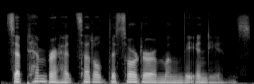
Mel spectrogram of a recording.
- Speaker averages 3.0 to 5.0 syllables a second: No, 5.7 syllables/s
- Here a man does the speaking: Yes, male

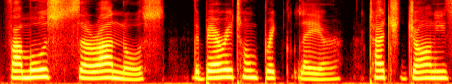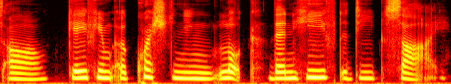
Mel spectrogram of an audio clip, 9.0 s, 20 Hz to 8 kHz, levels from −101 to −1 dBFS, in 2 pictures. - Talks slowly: Yes, slow, 120 wpm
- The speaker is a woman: Yes, female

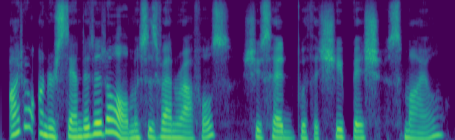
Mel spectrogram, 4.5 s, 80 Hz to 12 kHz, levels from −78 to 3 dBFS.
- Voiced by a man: No, female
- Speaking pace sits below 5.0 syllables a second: Yes, 4.8 syllables/s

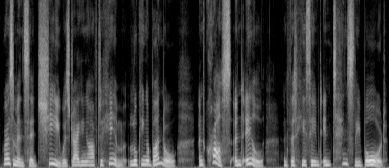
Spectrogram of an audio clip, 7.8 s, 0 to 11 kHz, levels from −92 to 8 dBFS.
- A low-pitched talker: No, high, 235 Hz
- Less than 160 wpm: Yes, average, 140 wpm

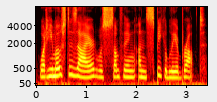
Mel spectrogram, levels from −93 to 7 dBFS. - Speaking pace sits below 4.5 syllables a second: No, 5.0 syllables/s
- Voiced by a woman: Yes, female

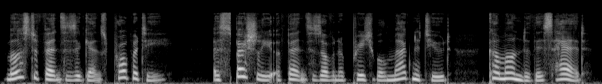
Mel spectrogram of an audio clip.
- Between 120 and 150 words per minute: Yes, average, 140 wpm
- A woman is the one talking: Yes, female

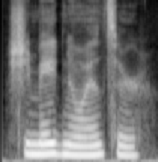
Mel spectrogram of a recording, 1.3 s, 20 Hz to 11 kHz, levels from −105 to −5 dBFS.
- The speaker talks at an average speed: Yes, average, 180 wpm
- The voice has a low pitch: No, high, 195 Hz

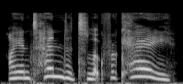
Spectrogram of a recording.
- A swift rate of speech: No, average, 195 wpm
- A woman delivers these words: Yes, female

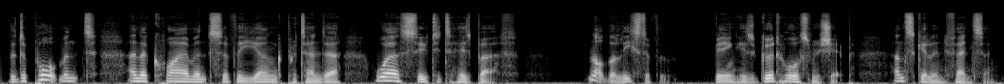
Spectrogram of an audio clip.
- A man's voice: Yes, male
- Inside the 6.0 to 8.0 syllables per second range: No, 4.9 syllables/s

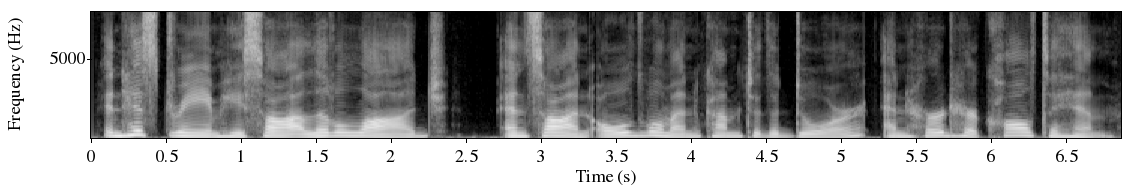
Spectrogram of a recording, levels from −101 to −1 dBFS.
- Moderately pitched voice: Yes, medium, 180 Hz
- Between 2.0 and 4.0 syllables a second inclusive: No, 4.2 syllables/s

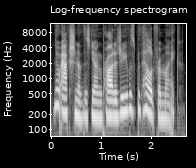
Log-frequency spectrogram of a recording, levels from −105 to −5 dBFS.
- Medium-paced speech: No, fast, 220 wpm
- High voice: Yes, high, 200 Hz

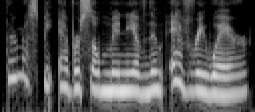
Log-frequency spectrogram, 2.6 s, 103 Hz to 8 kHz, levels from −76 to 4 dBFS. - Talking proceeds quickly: Yes, fast, 210 wpm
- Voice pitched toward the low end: No, very high, 255 Hz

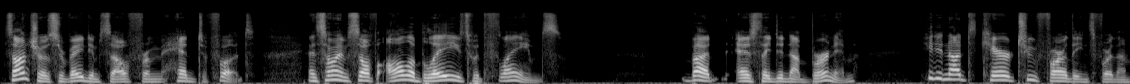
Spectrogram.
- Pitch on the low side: No, medium, 155 Hz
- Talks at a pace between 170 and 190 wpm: No, average, 155 wpm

